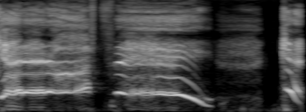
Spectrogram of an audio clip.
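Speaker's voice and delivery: put-on screaming. Retelling a squirrel landing on her leg: retelling a scream. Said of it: "I'm screaming bloody murder".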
